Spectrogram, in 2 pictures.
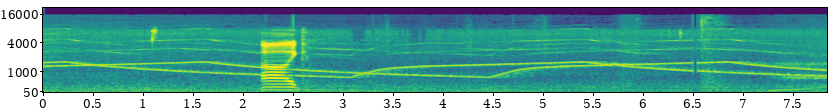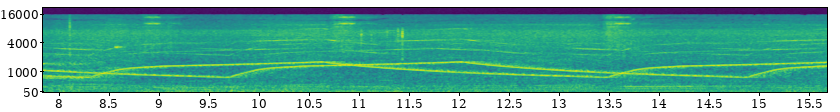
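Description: An emergency vehicle siren wails continuously in repeating rising-and-falling sweeps, fairly loud and steady over traffic rumble, with a brief sharp burst of noise near the start.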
